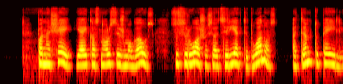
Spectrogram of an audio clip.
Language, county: Lithuanian, Alytus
